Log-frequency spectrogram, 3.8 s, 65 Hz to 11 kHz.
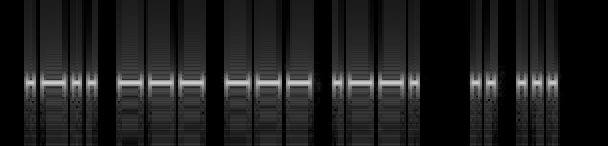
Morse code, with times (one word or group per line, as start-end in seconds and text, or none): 0.2-2.6 LOOP
3.0-3.5 IS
